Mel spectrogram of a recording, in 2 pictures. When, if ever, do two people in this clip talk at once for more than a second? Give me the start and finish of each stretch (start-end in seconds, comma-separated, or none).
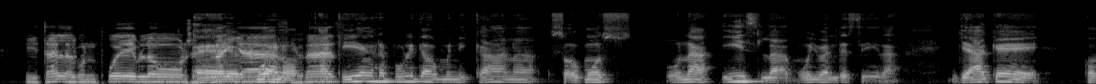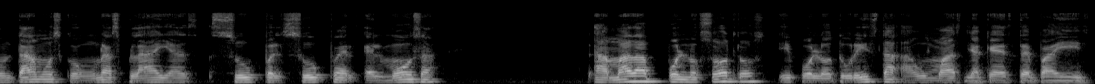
1.9-3.3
